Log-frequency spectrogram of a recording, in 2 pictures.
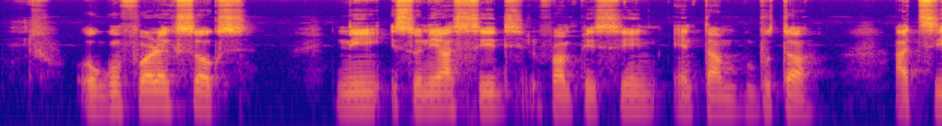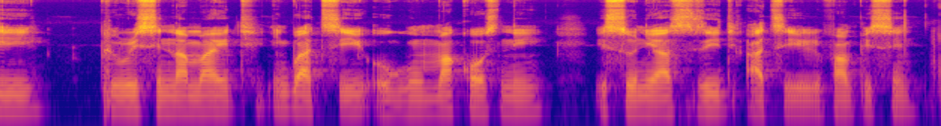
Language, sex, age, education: Yoruba, male, 15-29, tertiary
